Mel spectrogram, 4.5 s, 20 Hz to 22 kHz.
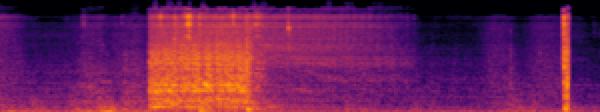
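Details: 1951 Studebaker, recently unstuck engine, throttle open, weak battery and no spark found: under a second of cranking that never catches, then quiet and one lone sharp pop; turns over but won't start.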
